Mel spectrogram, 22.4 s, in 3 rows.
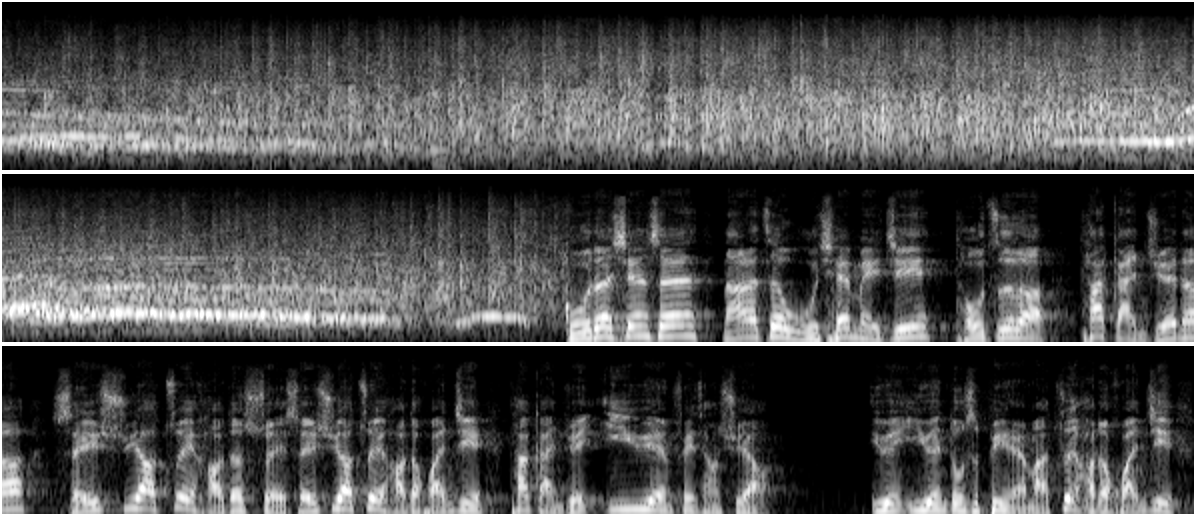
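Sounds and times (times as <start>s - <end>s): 
large audience applause: 0.0s - 11.0s
speech: 11.0s - 22.3s.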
